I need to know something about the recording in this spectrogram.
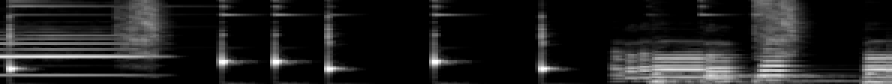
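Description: Edited-in soundtrack: a held note of music fades out in the first second, then five short plopping pop sound effects, each dropping in pitch, in otherwise dead silence. Music with a beat starts again about three seconds in.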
